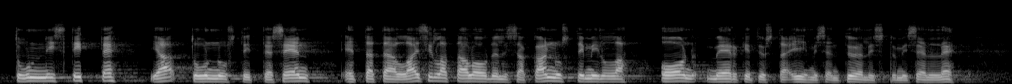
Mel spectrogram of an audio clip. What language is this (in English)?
Finnish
